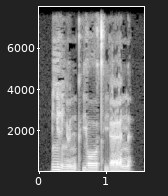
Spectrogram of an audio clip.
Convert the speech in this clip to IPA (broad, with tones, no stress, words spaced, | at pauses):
li˥˩ ly˧˥npʰjo˥ʊ̯t̪ʰjɛ˧˥n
